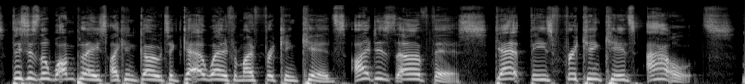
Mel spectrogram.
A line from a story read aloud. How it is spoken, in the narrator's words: screams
